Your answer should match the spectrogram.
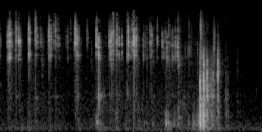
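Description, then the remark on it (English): A rapid flurry of light plastic clicks and clatters for about two seconds, ending in a louder knock and a few final taps as rolled dice tumble to a stop, with no talking. “All right, dice. Do a slightly better job, please.”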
